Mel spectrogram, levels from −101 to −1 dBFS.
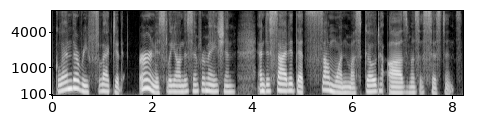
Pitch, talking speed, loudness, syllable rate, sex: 175 Hz, 110 wpm, -17 LUFS, 4.3 syllables/s, female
